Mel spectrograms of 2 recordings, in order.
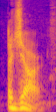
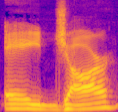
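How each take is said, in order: First: It is said quickly, as one word. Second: It is said slowly, as two words.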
